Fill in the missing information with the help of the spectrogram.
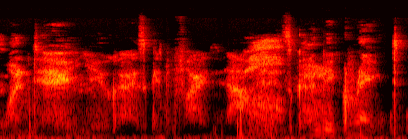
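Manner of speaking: hushed unvoiced whisper. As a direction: keep it to a whisper. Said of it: "you guys probably don't need to actually whisper".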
